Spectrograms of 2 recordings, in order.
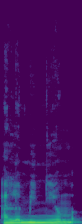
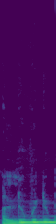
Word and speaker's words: aluminium: BB a 6 mm aluminium ball or aluminum aluminum like the Americans say or a 6 mm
